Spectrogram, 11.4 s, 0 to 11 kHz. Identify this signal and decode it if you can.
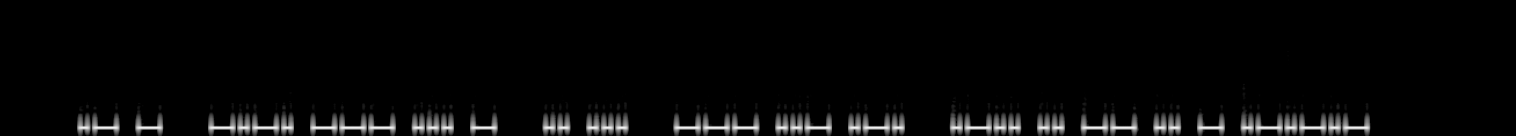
Morse code, heard as a keyed tone, about 22 wpm, 700 Hz. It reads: AT COST IS OUR LIMIT.
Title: Sentences from Top 1500 Words 22wpm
